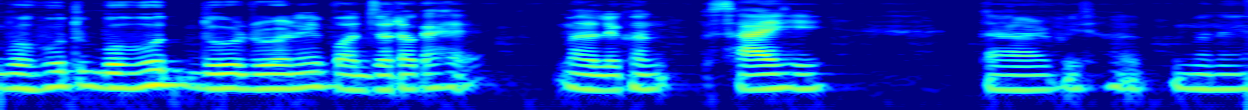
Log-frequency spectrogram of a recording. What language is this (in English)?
Assamese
